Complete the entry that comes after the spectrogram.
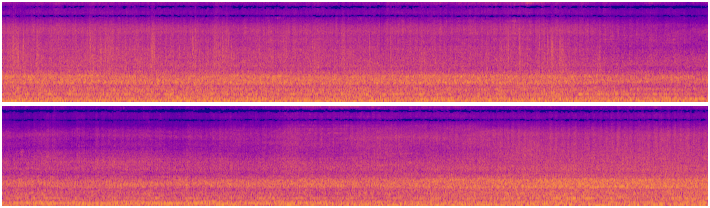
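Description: Sundarban Express passenger coach running at speed, heard from its open window: a steady, loud rumble of wheels on the rails. It eases a little in the middle and grows louder again near the end.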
